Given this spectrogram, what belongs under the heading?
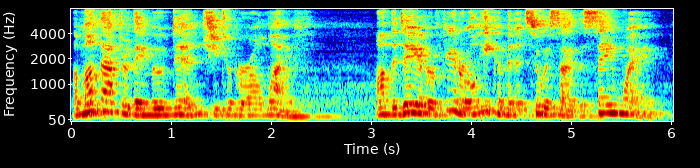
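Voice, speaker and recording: A woman's voice: on the low side, animated, fairly quick, lightly acted. A woman playing a plain-talking, skeptical male real estate agent in old-time radio drama style, telling things in a folksy, matter-of-fact way. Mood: grave, matter-of-fact. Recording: echoey room, distant mic, faint noise.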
